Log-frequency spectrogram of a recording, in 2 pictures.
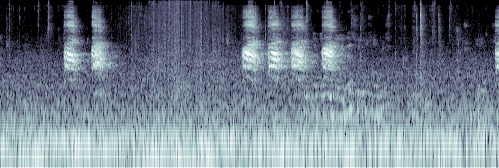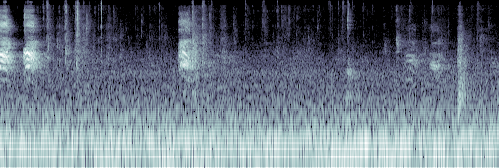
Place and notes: Seraing, Belgique - Crow
We are eating on the furnaces of the abandoned coke plant. A crow is looking to our bread and is asking us, in aim to have some of it.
